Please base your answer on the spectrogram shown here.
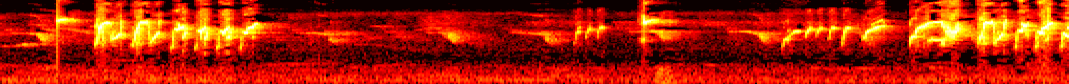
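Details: Canary in Klaten, Indonesia, trained to fill its song with lovebird-like phrases, used as tutor audio: bursts of scratchy, twittering chatter separated by quiet pauses with a few isolated chirps.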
